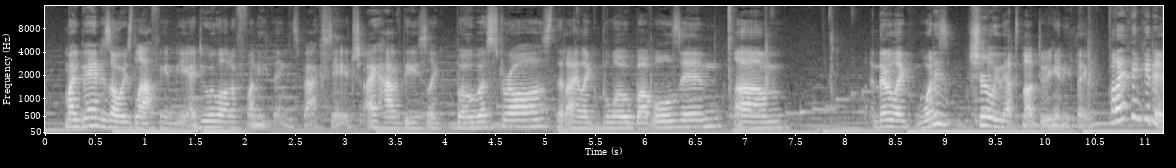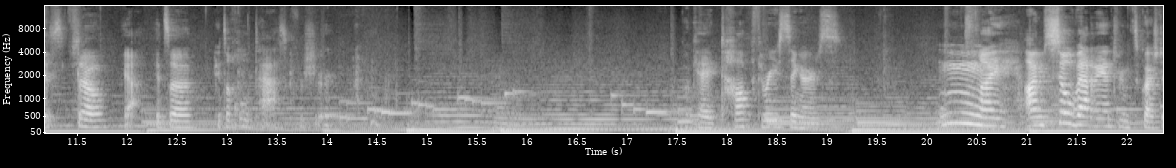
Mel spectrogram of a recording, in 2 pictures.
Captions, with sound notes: MY BAND IS ALWAYS LAUGHING AT ME. I DO A LOT OF FUNNY THINGS BACKSTAGE. I HAVE THESE, LIKE, BOBA STRAWS THAT I, LIKE, BLOW BUBBLES IN, UM... AND THEY'RE LIKE, "WHAT IS-- SURELY THAT'S NOT DOING ANYTHING," BUT I THINK IT IS. SO YEAH, IT'S UH-- IT'S A WHOLE TASK FOR SURE. [LAUGHS] OKAY, TOP THREE SINGERS. MM I-- I'M SO BAD AT ANSWERING THIS QUESTION.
